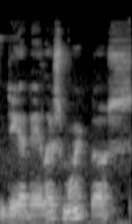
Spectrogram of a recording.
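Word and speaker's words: Día de los Muertos: Dia de los Muertos? – Dia de los Muertos.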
